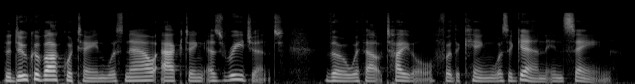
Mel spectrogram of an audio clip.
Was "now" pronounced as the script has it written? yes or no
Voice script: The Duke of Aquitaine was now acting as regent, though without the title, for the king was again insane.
yes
